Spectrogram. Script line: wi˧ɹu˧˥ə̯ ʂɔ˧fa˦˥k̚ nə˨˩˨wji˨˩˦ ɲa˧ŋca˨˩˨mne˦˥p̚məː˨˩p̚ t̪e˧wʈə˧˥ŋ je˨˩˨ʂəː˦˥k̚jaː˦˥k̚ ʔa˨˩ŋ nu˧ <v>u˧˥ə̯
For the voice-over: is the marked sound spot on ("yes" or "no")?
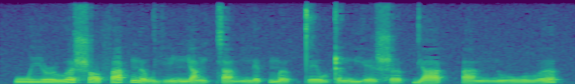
no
